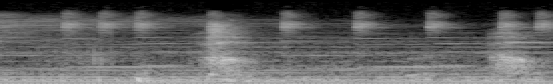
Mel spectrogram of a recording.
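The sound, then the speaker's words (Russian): A person imitates a dog, giving two short, yappy bark-like yelps spaced about a second apart over a steady background hum with faint rhythmic ticking. “Не гавкай”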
